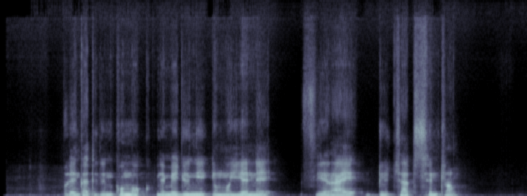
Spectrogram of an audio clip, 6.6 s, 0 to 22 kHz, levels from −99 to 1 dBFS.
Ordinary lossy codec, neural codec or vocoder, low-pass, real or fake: none; codec, 44.1 kHz, 2.6 kbps, SNAC; none; fake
